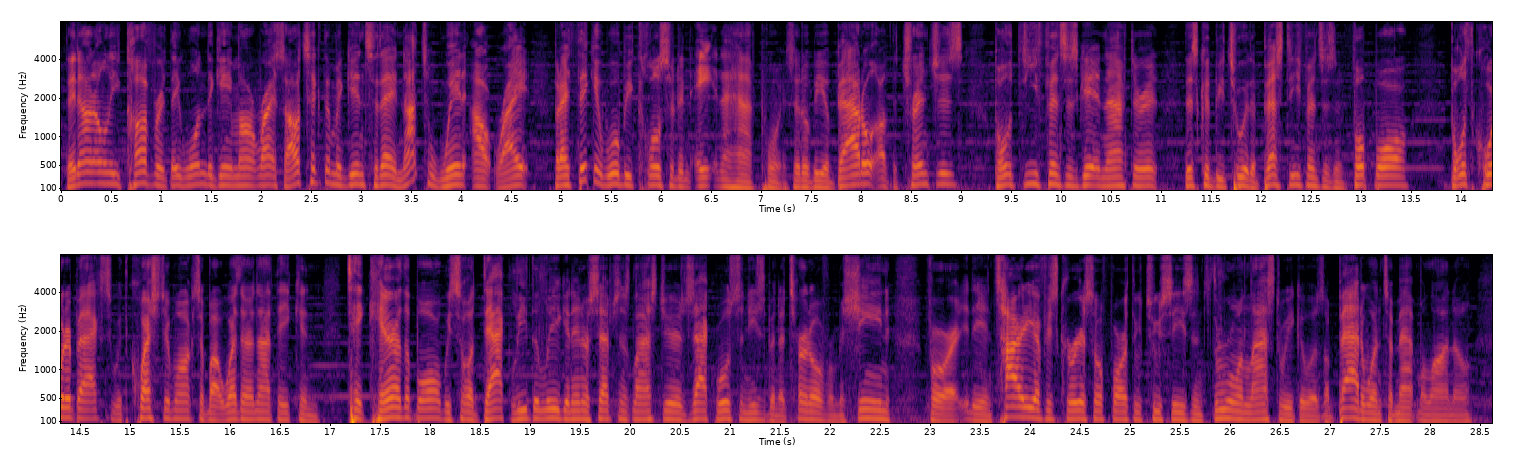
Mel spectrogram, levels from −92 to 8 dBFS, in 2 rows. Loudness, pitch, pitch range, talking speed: -29 LUFS, 145 Hz, 130-155 Hz, 230 wpm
